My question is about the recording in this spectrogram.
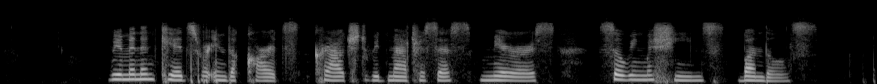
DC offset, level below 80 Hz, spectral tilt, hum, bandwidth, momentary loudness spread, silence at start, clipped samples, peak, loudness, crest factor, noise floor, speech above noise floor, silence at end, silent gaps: under 0.1%; -62 dBFS; -5 dB/octave; none; 9 kHz; 12 LU; 1.1 s; under 0.1%; -8 dBFS; -27 LUFS; 18 dB; -67 dBFS; 41 dB; 0.65 s; none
